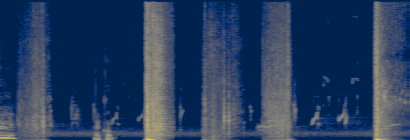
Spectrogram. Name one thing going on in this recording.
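A bowstring twangs as an arrow is shot.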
